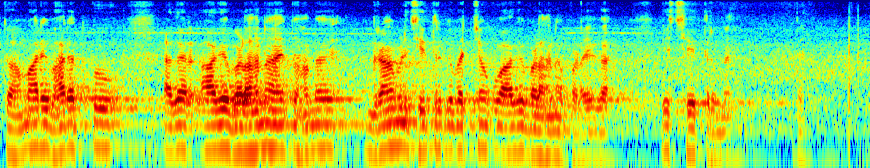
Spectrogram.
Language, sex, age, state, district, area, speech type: Hindi, male, 30-45, Madhya Pradesh, Hoshangabad, rural, spontaneous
